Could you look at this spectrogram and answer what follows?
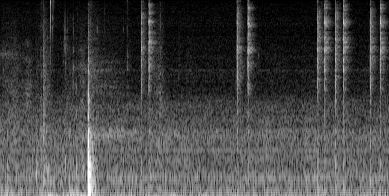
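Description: Plastic Amiga keyboard keys being sorted and handled, giving scattered light clicks and taps with one sharper, louder clack near the start, all close by and with no talk.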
